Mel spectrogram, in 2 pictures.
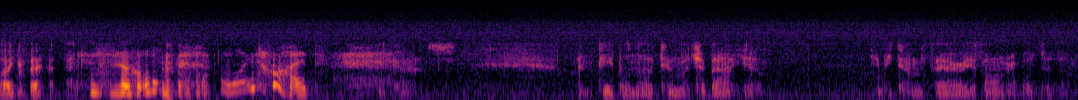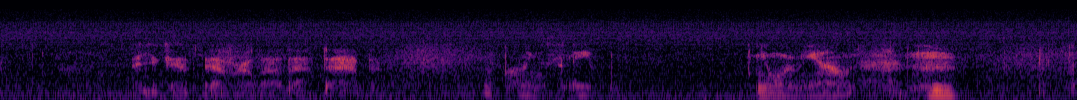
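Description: A man speaks softly and closely.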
